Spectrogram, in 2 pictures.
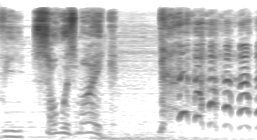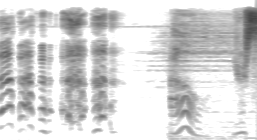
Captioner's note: Zoey Laughs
